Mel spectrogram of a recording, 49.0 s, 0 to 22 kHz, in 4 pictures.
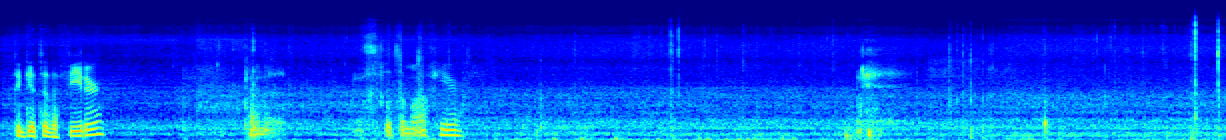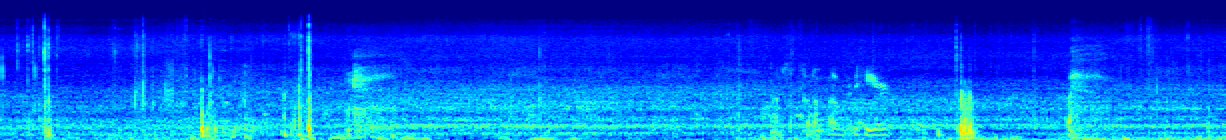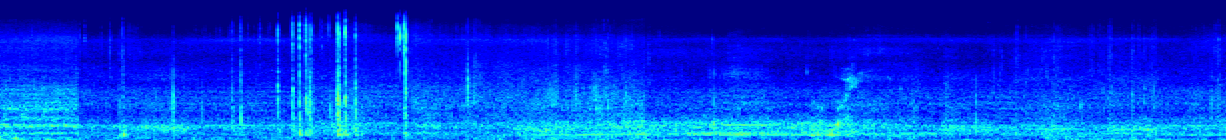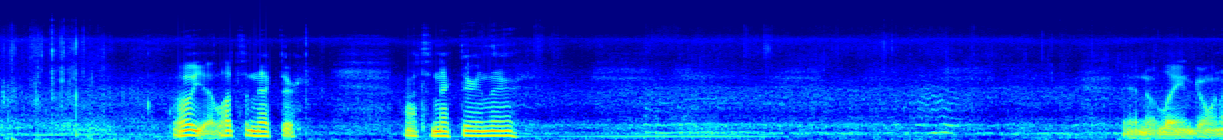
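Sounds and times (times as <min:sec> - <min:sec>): honeybees buzzing: 0:00.0 - 0:49.0.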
